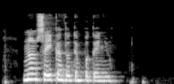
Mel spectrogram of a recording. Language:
Galician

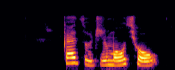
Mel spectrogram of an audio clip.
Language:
Chinese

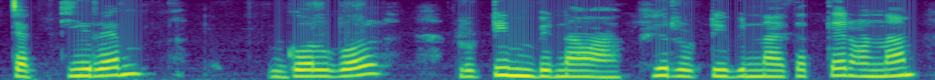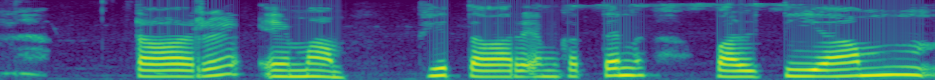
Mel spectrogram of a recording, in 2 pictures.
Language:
Santali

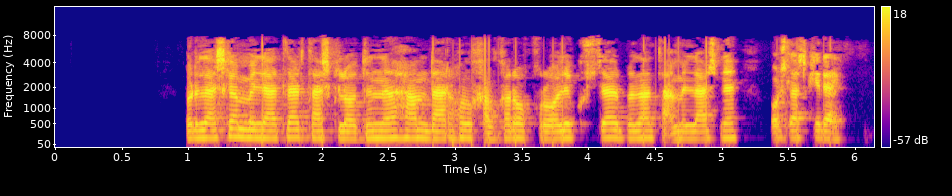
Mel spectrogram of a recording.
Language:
Uzbek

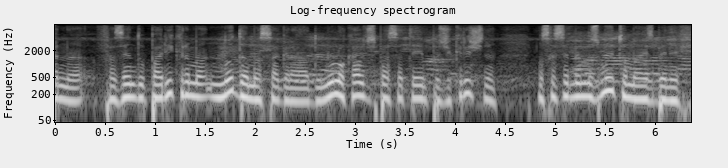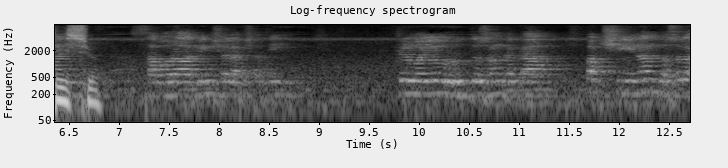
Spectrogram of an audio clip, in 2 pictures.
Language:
Portuguese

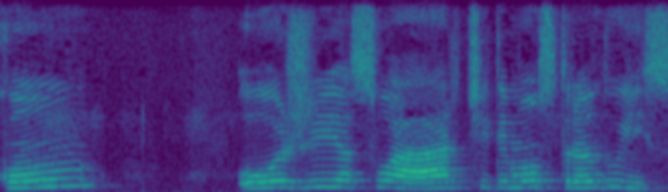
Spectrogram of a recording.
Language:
Portuguese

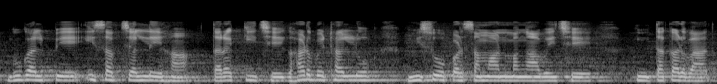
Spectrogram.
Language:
Maithili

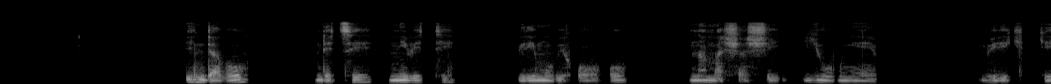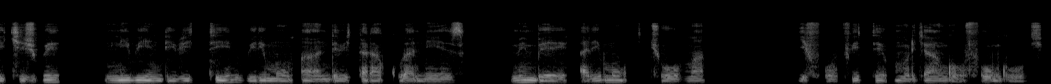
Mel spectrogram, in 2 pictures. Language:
Kinyarwanda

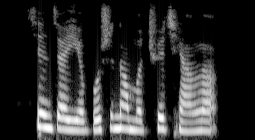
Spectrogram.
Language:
Chinese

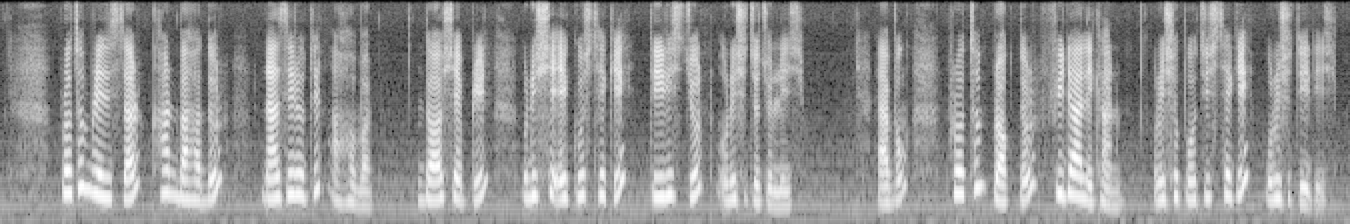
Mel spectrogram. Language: Bangla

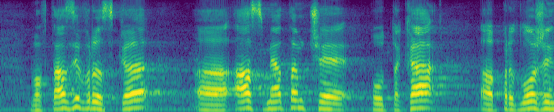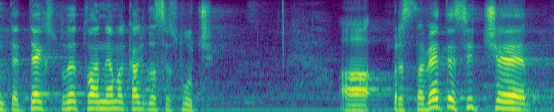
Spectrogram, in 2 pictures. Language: Bulgarian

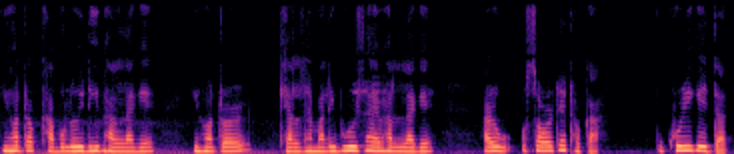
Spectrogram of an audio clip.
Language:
Assamese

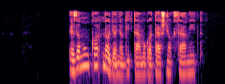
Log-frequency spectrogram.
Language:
Hungarian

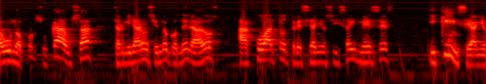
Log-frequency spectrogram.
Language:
Spanish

